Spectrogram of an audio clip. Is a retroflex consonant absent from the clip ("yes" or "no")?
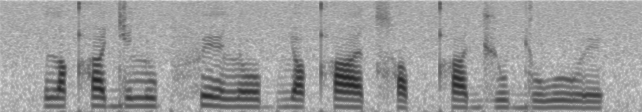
yes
